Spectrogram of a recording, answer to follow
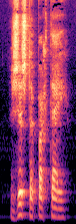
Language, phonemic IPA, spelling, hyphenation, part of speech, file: Dutch, /ˈzʏs.tər.pɑrˌtɛi̯/, zusterpartij, zus‧ter‧par‧tij, noun, Nl-zusterpartij.ogg
- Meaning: sister party, an affiliated or ideologically similar political party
